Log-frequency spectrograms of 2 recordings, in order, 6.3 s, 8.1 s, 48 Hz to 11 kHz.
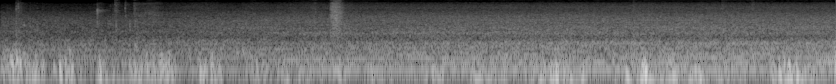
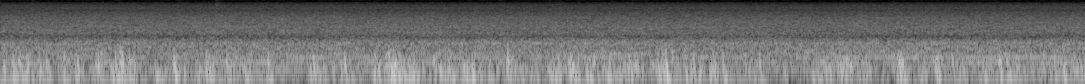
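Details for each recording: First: Early 2000s Holmes HABF-25 box fan after restoration and bent motor mounts pushed back, on medium: steady hum with an irregular low buzzing rattle behind the airflow; motor rattling from vibration, not bearings, cause unknown. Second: Early-2000s Holmes box fan HABF-25 after restoration, grill scraping fixed by pushing motor mounts back: steady even rush of air with low hum, no scraping or ticking on high; normal running.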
